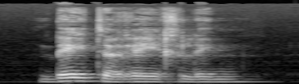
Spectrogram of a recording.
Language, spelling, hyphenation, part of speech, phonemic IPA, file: Dutch, betegeling, be‧te‧ge‧ling, noun, /bəˈteː.ɣə.lɪŋ/, Nl-betegeling.ogg
- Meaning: 1. tiling 2. tessellation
